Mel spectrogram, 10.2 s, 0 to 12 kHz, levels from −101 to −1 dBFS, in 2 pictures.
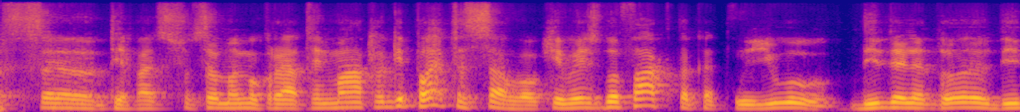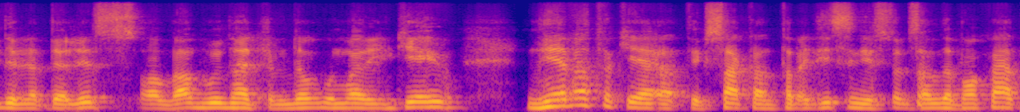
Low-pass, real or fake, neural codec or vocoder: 10.8 kHz; fake; codec, 16 kHz in and 24 kHz out, 0.8 kbps, FocalCodec, streaming, 65536 codes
